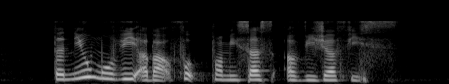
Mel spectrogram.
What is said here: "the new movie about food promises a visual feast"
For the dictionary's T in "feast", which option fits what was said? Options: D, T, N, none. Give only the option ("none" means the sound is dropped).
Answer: none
